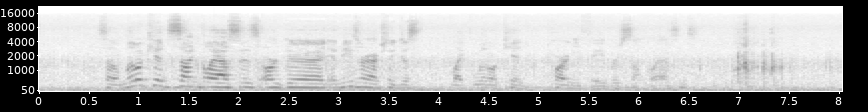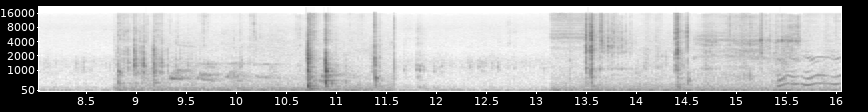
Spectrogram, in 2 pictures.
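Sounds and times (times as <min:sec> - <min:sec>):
rustling: 0:06.4 - 0:16.0.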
